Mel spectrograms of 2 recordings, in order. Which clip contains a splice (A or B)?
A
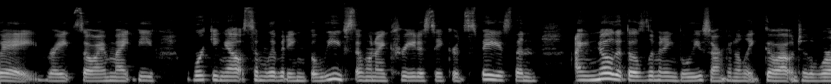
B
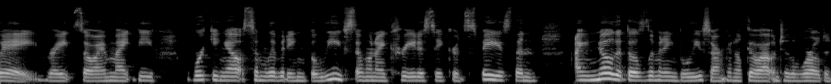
B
